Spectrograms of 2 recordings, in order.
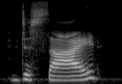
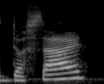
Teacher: be decide versus decide so that e is reduced to uh articulation of the vowel is shifted from high front to mid central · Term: vowel reduction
